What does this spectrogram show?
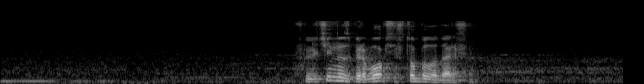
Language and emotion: Russian, neutral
